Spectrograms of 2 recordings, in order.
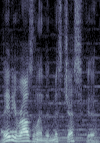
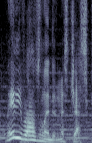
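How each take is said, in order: First: It is read without the fitting character voice. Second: It is read in the fitting character voice. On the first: The speaker calls it wrong. "I'm not doing the right voice here" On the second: The speaker calls it right. "Let me try this again"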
